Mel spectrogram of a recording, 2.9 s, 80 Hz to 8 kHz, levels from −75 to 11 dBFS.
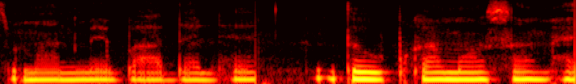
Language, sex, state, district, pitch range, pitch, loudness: Hindi, female, Jharkhand, Deoghar, 195-205 Hz, 200 Hz, -17 LUFS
